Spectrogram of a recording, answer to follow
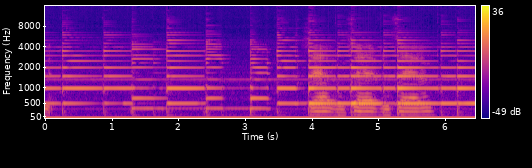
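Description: Acoustic guitar picking a single-note melody line, one note at a time, then three louder, fuller strokes about four seconds in.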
